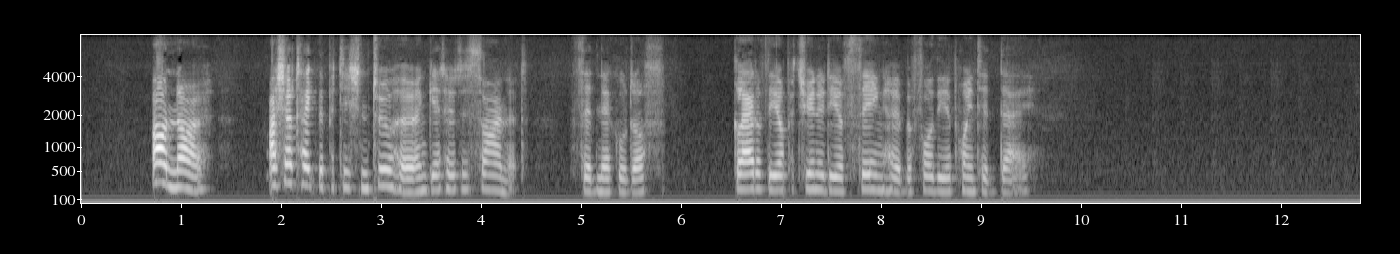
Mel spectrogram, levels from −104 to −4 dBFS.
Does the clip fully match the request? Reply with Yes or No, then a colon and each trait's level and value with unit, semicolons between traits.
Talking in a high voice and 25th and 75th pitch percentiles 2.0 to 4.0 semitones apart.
Yes: high, 215 Hz; average, 3.3 semitones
